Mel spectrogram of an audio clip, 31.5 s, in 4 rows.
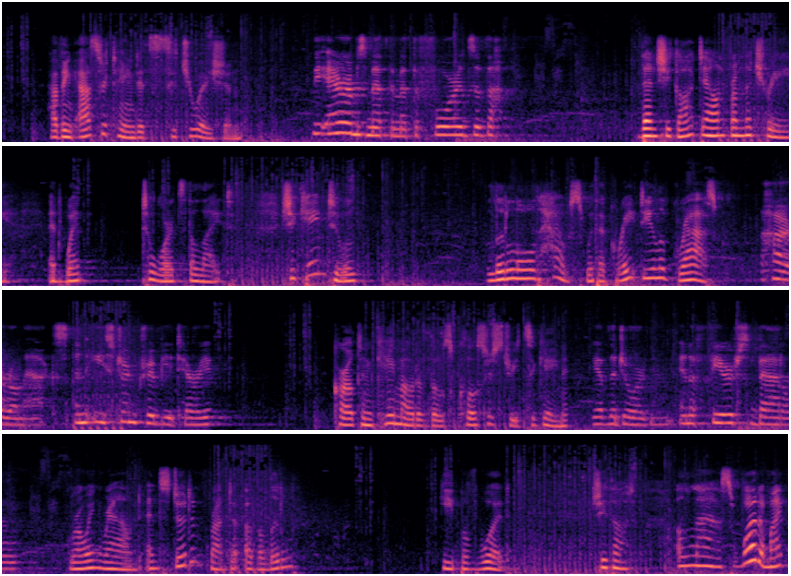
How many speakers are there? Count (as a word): three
